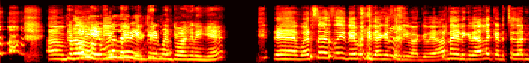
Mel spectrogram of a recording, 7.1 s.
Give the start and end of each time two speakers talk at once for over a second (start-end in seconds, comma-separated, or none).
0.8-2.3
